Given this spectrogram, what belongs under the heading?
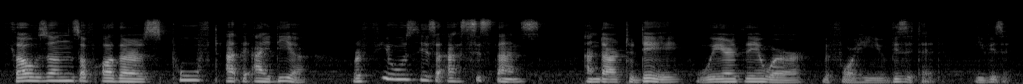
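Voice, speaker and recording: A man narrating a self-help book in a solemn, deliberate, instructive way. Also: medium pitch, lively intonation. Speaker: audiobook narrator.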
